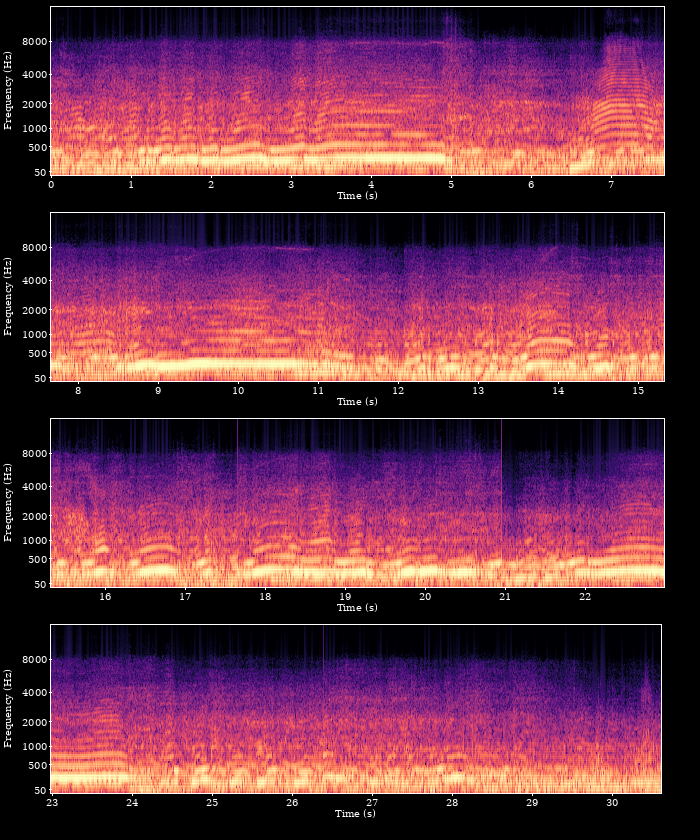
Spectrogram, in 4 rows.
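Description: A 2023 Ski-Doo Gen 5 snowmobile's two-stroke engine is being ridden hard through deep powder, revving up and down over and over. Several times it holds high revs for a second or two before dropping back.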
